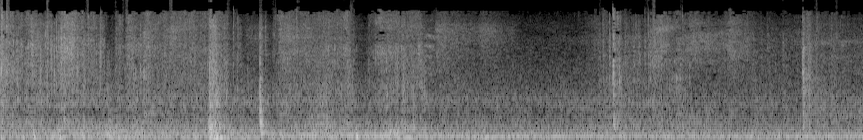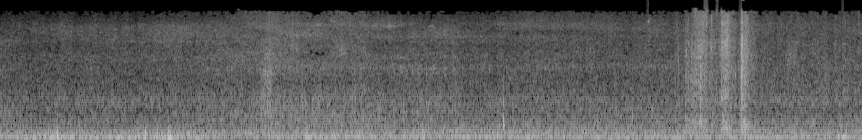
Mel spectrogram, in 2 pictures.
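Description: Groceries being unloaded from a metal shopping cart into a car trunk: scattered knocks and rattles of the cart and packages over a steady low rumble, the loudest knock about two seconds in.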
